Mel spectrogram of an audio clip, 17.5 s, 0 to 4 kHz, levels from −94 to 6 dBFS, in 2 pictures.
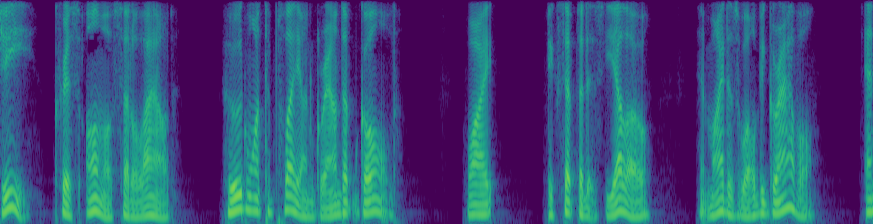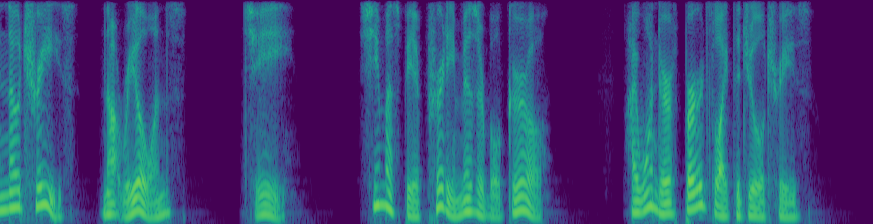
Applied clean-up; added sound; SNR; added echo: none; none; none; none.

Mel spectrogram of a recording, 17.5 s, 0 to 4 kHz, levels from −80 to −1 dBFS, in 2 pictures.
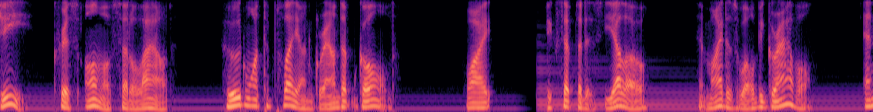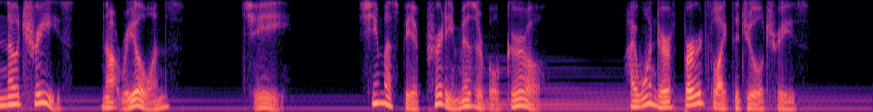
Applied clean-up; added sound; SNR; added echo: none; Rattle (instrument) + Guitar; 20 dB; none.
